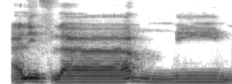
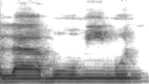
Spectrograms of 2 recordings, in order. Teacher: Memang lam dan mim tu mati ujungnya. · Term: sukunnya asli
